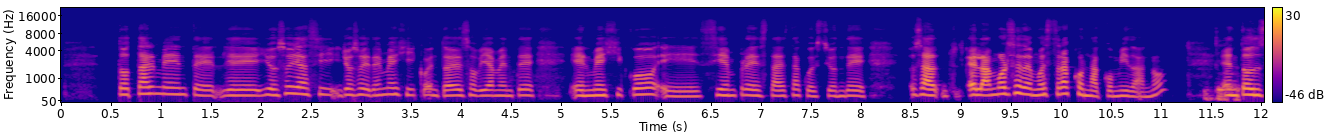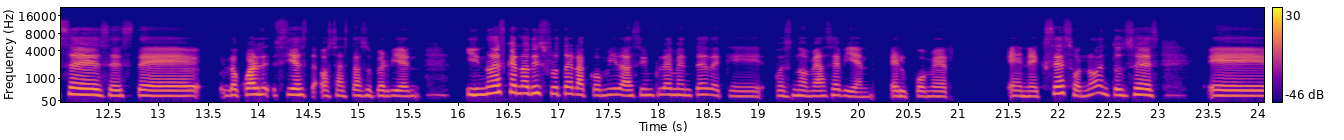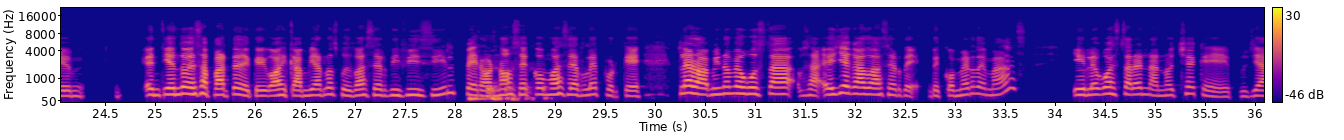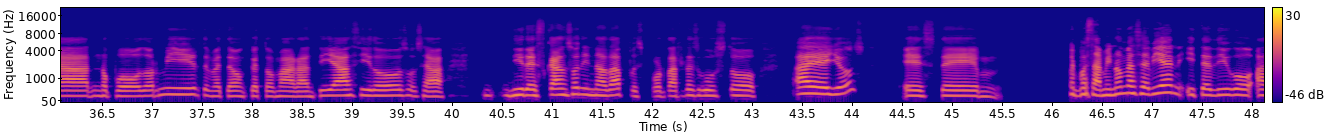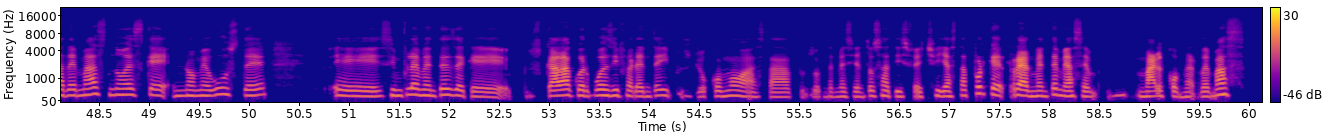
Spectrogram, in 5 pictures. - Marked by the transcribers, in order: tapping; laugh; other background noise
- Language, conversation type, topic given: Spanish, advice, ¿Cómo puedo manejar la presión social para comer cuando salgo con otras personas?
